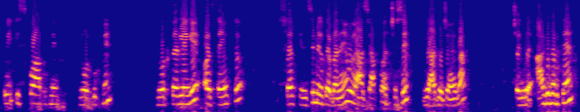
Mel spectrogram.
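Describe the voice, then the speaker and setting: A woman's voice: fairly high pitch, moderate pace, a little mellow, slightly rough, dry recording, low-quality recording. A woman teaching a grammar lesson, explaining step by step, repeating key points and putting questions to her students. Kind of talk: classroom lecture.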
